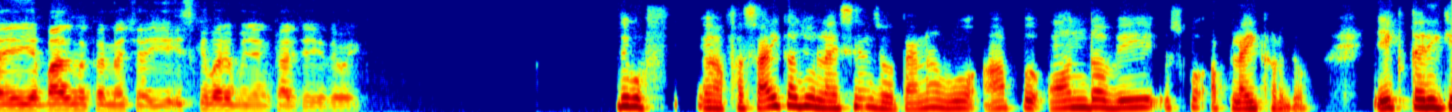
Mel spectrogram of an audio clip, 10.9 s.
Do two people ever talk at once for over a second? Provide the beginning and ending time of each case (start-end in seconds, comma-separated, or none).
none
